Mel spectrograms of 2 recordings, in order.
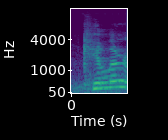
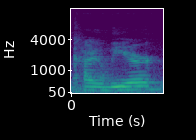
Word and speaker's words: Kyler: And, Killer Assassin? It's pronounced Kyler Assassin.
